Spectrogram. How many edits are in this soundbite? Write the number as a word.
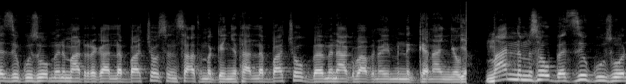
one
